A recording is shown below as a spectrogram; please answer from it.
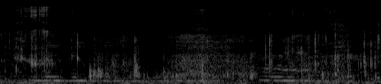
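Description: Crunchy cauliflower crisps, sold as veggie chips, are bitten and chewed close by in a few crisp crunches, while people talk nearby.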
